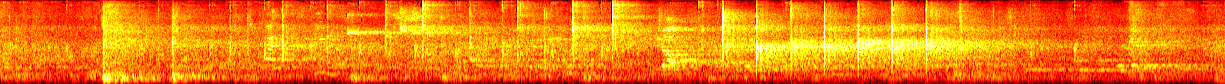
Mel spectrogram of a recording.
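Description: Table tennis ball clicking off bats and table again and again during a rally, with short pauses between strokes.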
